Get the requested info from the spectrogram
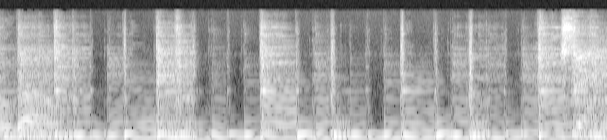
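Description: Acoustic guitar strummed in a steady rhythm, playing the instrumental bridge between sung lines of an acoustic rock song; the tail of a sung note fades out just after the start.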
